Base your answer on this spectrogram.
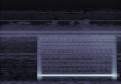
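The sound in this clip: A telephone ringback tone sounds while a call is being placed: one steady, mid-pitched electronic beep about a second long, alone against near silence.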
